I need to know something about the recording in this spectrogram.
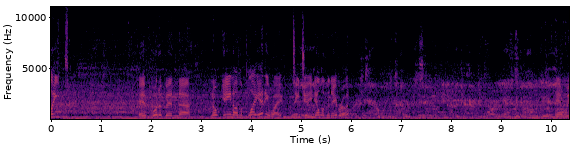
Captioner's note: cheers and applause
